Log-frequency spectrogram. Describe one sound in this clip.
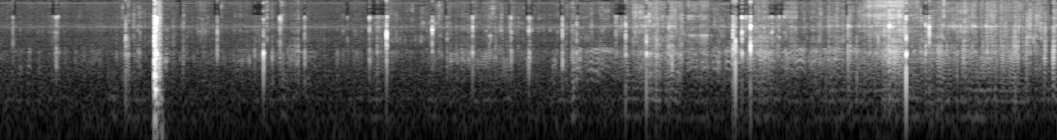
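A wooden climbing peg knocks against a tree trunk.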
